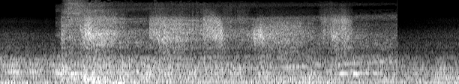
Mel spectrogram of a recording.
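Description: Electricity crackles and hisses in loud bursts.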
